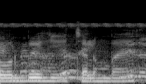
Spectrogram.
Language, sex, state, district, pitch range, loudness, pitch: Hindi, male, Bihar, Vaishali, 150-160 Hz, -15 LUFS, 155 Hz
